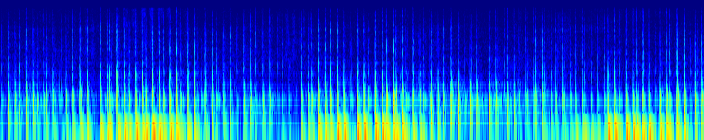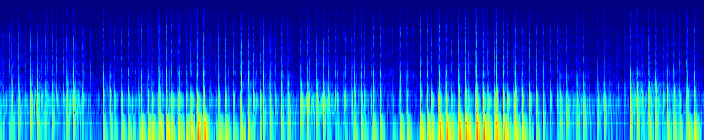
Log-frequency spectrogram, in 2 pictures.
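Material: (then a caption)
Plastic. A plastic tupperware food container is tapped fast and aggressively, giving a stream of quick, dull, low thuds that rise and fall in bursts with almost no ring after each tap.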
